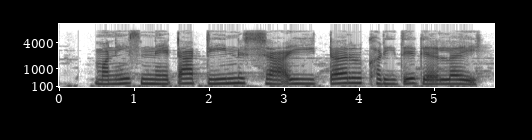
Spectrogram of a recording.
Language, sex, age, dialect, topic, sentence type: Magahi, male, 25-30, Western, agriculture, statement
